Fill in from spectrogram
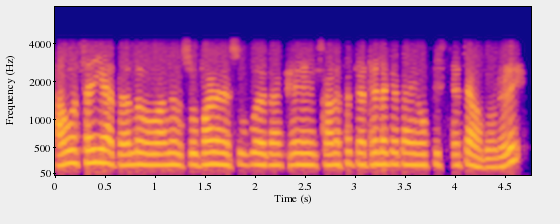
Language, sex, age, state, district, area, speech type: Sindhi, male, 30-45, Gujarat, Junagadh, urban, conversation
